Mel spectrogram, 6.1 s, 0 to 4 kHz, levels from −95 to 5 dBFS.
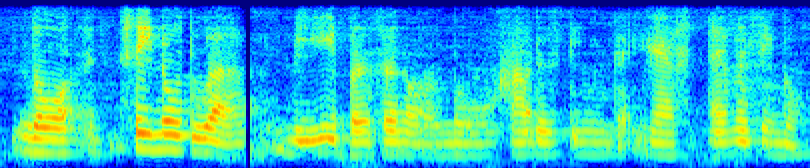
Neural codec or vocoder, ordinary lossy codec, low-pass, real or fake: codec, 32 kHz, 1.9 kbps, SNAC; none; 3.6 kHz; fake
